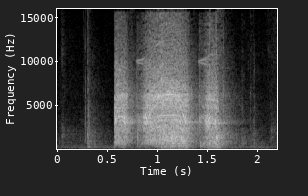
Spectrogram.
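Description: Power drill driving a screw into a prop resistor on a Spirit Halloween Ghostbusters proton pack: a brief tap, then one loud, close whirring burst of about a second that slows and fades out.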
